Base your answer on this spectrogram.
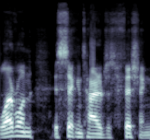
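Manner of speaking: usual speaking voice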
